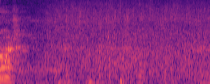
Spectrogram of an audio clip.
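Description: Light rain falling steadily, an even hiss with no distinct drops standing out, as a thunderstorm morning begins.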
